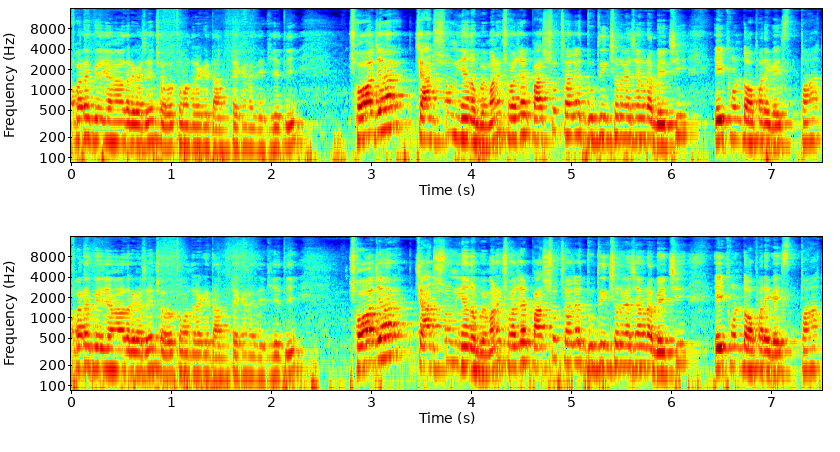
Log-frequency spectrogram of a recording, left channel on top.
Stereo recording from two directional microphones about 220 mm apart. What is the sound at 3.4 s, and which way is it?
Speech, 10° left (ahead or behind).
